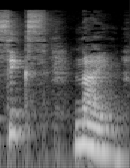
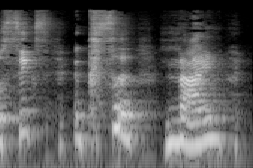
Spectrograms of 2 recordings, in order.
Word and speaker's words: 6ix9ine: hundred percent sure but i think it's six nine but it's it's also six x yeah you can pronounce both ways no problem i think everyone will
